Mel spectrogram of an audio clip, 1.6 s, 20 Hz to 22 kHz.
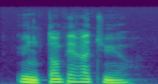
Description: Ääntäminen
Ääntäminen France: IPA: [tɑ̃.pe.ʁa.tyʁ] Haettu sana löytyi näillä lähdekielillä: ranska Käännös Ääninäyte Substantiivit 1. temperature US Suku: f .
